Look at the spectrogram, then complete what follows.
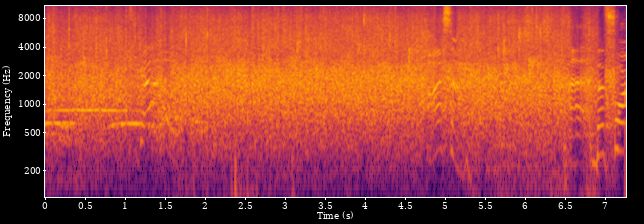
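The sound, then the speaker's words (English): Sustained audience applause at a University of Washington event welcoming Coach DeBoer and his family fills the whole stretch, a dense, steady wash of many hands clapping at an even loudness, with a few brief shouts and whistles rising above it. “Before I formally, was that a clap?”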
